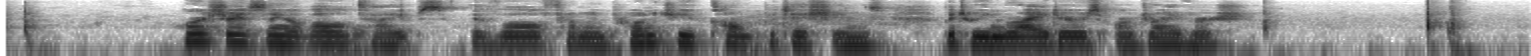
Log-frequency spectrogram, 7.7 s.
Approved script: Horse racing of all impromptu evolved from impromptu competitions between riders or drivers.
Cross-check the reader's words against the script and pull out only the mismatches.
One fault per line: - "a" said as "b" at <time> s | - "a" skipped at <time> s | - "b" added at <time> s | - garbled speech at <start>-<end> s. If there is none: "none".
- "impromptu" said as "types" at 1.8 s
